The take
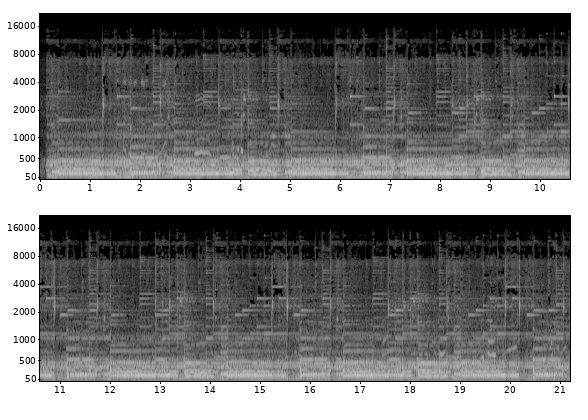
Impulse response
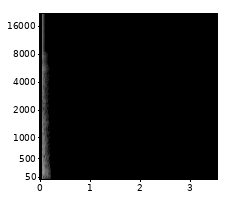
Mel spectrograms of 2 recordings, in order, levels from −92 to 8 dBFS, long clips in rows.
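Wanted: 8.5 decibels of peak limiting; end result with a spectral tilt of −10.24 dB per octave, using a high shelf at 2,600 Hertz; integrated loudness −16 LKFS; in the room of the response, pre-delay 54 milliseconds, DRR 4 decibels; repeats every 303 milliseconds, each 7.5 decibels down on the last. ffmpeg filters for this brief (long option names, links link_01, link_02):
-filter_complex "[0:a]highshelf=frequency=2600:gain=-8.5,alimiter=limit=-18.5dB:level=0:latency=1,aecho=1:1:303|606|909|1212|1515:0.422|0.177|0.0744|0.0312|0.0131,asplit=2[link_01][link_02];[1:a]atrim=start_sample=2205,adelay=54[link_03];[link_02][link_03]afir=irnorm=-1:irlink=0,volume=-12.5dB[link_04];[link_01][link_04]amix=inputs=2:normalize=0,volume=3.5dB"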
